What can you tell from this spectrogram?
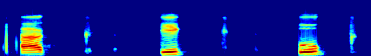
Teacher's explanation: বিষয়টা হলো কি, যে ধরেন আমি আওয়াজটা একেবারেই বন্ধ হয়ে যাবে, অর্থাৎ মনে করেন কাফের মাখরাজ। কাফের মাখরাজ হলো জিহ্বার গোড়া থেকে একটু আগে বাড়িয়ে তার বরাবর উপরের তালুর সঙ্গে লাগাইয়া। তো জিহ্বার গোড়ার একটু আগের অংশটা তালুর সাথে একেবারেই আটকে যাবে।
